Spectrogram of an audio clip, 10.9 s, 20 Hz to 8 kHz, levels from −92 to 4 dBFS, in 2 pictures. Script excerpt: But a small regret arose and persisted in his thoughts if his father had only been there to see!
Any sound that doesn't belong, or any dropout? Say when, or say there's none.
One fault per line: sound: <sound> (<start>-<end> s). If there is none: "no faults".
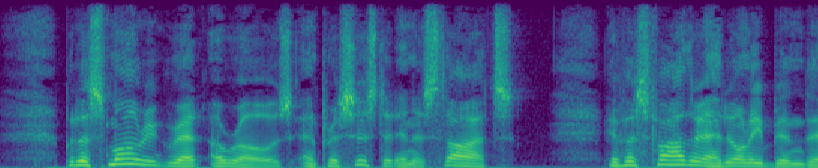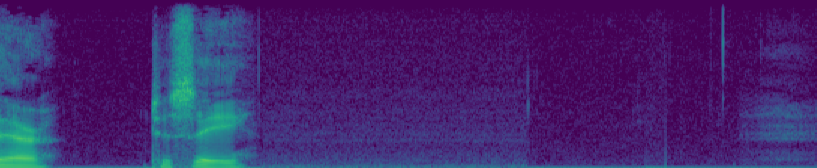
no faults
